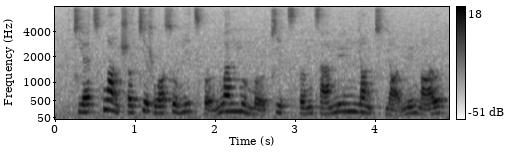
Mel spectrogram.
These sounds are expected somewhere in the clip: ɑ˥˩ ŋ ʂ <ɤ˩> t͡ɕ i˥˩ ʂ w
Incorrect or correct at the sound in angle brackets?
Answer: incorrect: ɤ˧˥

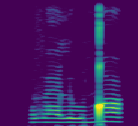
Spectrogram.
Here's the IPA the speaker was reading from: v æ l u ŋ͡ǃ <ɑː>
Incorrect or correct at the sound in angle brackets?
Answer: incorrect: ɑ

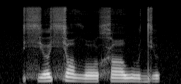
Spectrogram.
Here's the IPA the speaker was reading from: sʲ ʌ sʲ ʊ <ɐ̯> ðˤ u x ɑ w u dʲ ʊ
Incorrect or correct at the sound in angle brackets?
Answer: correct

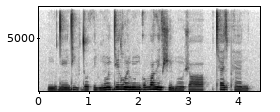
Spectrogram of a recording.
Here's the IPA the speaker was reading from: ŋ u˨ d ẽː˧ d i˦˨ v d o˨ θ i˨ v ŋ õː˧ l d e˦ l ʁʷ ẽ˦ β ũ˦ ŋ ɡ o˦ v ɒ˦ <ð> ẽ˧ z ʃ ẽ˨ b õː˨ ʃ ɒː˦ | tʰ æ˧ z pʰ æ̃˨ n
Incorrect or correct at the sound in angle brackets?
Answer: correct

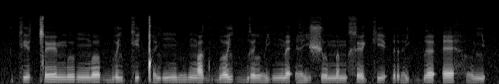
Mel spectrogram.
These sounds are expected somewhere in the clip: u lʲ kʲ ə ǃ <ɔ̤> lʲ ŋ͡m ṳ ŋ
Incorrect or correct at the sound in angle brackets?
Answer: incorrect: ə̤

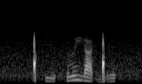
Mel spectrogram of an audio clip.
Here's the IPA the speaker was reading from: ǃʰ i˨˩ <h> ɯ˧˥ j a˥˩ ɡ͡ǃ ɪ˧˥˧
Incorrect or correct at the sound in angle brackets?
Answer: correct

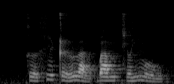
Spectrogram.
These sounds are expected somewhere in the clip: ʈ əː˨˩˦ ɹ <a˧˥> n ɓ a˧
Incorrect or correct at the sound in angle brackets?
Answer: incorrect: a˨˩˨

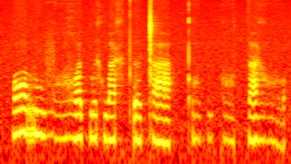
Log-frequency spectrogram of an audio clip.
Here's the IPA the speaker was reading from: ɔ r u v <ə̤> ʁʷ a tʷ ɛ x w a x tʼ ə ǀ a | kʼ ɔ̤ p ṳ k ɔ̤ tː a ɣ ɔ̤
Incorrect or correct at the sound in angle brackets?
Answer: incorrect: ɔ̤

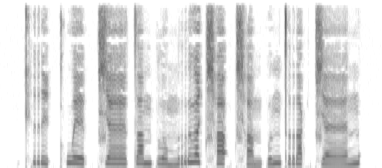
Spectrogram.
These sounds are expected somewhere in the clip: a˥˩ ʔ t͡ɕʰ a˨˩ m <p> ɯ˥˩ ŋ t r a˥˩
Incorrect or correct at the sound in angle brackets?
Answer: correct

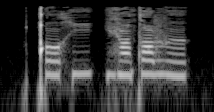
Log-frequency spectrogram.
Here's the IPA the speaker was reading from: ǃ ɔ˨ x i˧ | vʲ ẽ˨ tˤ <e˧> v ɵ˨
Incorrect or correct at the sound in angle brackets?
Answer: correct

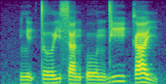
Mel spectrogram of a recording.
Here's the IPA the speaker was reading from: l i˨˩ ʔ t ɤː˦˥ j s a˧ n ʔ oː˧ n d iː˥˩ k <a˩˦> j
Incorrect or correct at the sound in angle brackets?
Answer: incorrect: a˥˩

